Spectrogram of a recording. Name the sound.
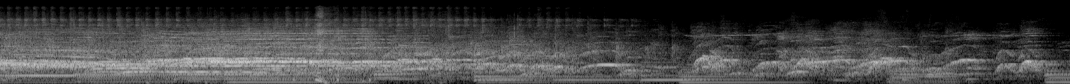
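audience clapping and cheering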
